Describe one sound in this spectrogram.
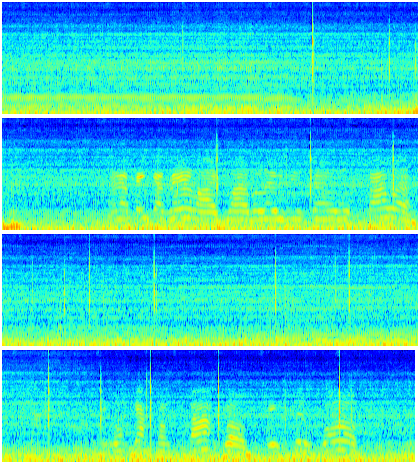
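A motorcycle engine hums steadily while riding along a road.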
